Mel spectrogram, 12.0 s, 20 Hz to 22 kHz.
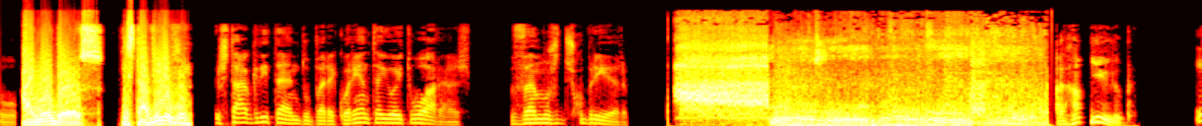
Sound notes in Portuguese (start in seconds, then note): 7.1 gritando; 7.6 explosão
